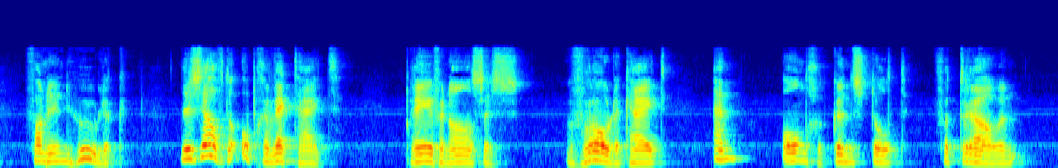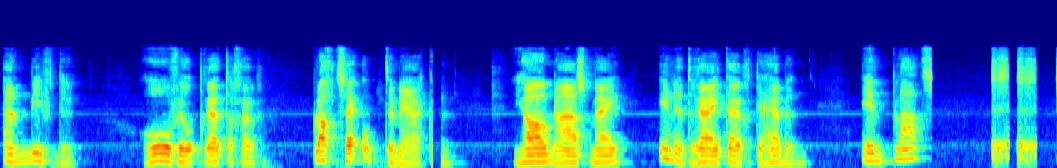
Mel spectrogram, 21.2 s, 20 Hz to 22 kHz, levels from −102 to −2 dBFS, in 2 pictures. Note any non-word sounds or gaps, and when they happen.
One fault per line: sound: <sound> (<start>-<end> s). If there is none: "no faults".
sound: dropout (14.9-15.0 s)
sound: laugh (20.5-21.0 s)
